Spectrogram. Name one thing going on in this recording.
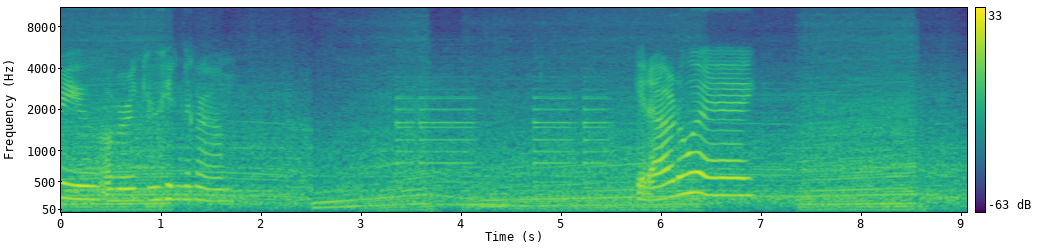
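A car engine hums and revs as the car speeds along a road.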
